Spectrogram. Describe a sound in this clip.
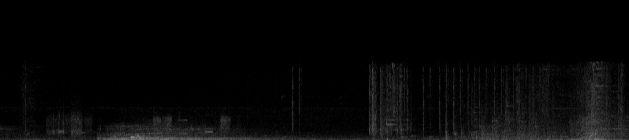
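Game menu sounds chime and click.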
